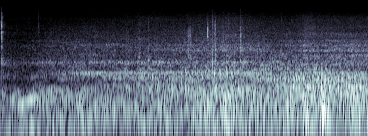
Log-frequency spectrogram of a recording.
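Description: A newly installed gas furnace in a VW Vanagon starts and runs, putting out a steady, even blower rumble that holds close and constant, with a few faint clicks along the way.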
